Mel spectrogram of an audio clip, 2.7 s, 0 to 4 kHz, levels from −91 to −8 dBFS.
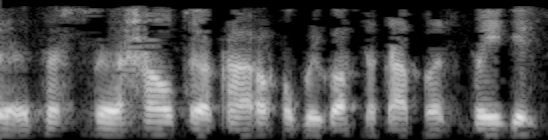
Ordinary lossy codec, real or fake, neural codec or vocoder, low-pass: MP3, 16 kbps; fake; codec, 16 kHz, 4 kbps, FunCodec, trained on Chinese and English, 50 frames a second; 3.6 kHz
